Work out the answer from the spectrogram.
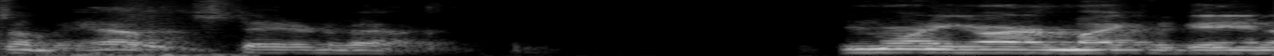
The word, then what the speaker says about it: Nevada: for the state of n nevana Nevada mispronouncing our state's name one month before Nevada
